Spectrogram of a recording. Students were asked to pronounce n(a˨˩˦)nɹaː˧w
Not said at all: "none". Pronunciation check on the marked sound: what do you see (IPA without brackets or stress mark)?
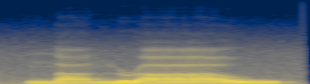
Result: a˨˩˦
